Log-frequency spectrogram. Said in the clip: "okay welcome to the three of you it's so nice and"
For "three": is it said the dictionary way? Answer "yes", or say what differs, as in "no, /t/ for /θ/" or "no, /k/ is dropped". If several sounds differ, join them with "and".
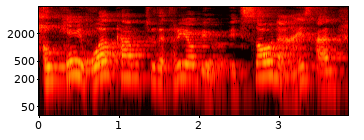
yes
